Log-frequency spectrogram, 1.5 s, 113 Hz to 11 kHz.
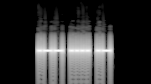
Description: Morse code, heard as a keyed tone, about 46 wpm, 700 Hz. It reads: WHA
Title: Top Three Letter Combinations in Words 45wpm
